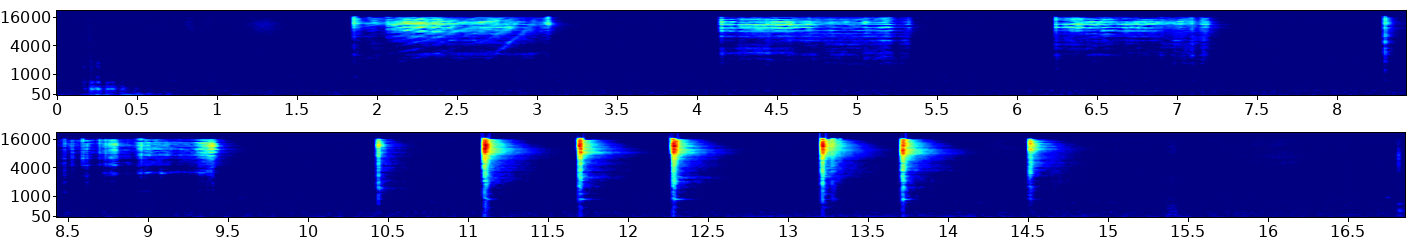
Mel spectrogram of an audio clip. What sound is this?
Knife Sharpening
Two kitchen knives sharpening then clinking against each other.
draw, scrape, Sword, Clinking, percussion, kitchen, Sharpening, knife, hit, metal, Sharp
